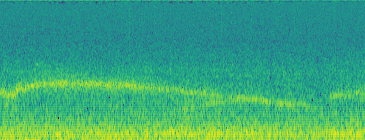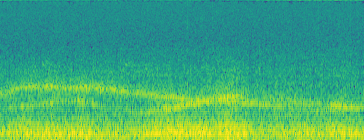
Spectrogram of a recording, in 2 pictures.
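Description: Near silence with a faint, slowly wavering high tone that glides up and down, joined by a second tone about halfway through, over low hiss.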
